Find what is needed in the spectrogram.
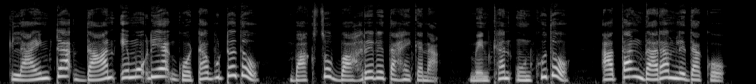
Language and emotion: Santali, surprised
